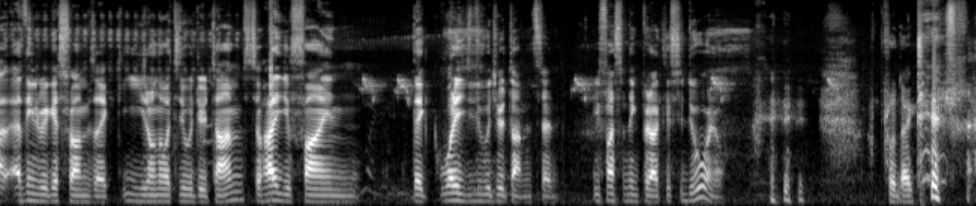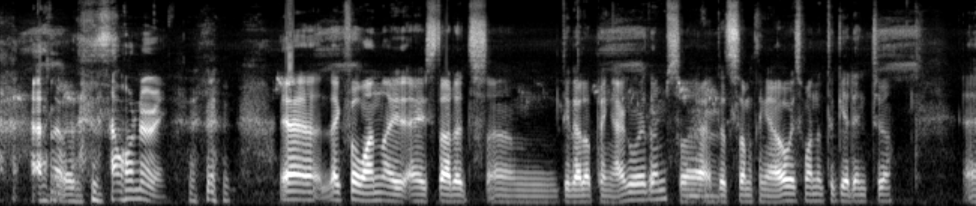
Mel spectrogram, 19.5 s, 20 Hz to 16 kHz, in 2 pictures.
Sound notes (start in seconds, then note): 9.1 laughing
